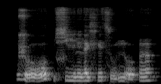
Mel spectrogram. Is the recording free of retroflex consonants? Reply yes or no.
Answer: no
